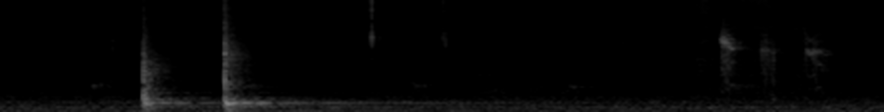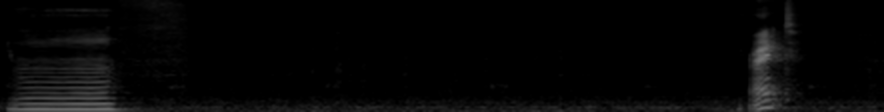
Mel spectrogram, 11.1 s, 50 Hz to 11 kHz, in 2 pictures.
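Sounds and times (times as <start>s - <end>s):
hard object knocks: 0.9s - 2.4s.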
